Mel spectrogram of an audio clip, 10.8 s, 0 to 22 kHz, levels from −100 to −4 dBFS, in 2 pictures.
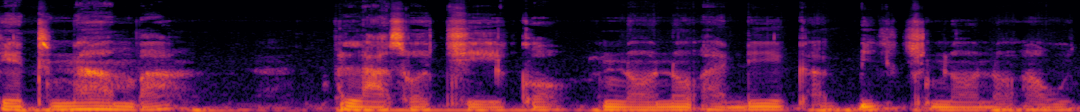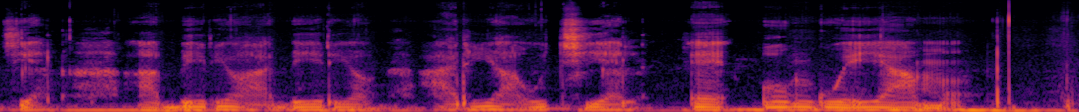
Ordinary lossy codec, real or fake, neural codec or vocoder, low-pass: none; real; none; none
